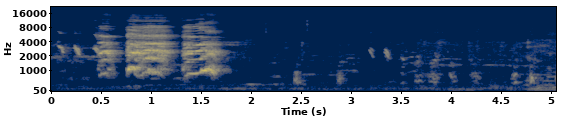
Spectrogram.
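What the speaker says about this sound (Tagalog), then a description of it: "Yan, mga bantam chicken natin." Bantam chickens, including silver and golden Sebrights, crowing loudly near the start, then clucking softly in short scattered bursts.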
